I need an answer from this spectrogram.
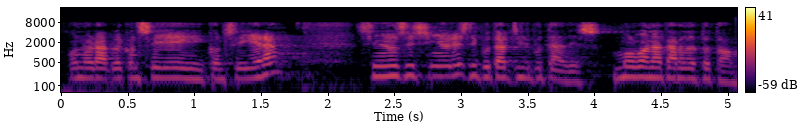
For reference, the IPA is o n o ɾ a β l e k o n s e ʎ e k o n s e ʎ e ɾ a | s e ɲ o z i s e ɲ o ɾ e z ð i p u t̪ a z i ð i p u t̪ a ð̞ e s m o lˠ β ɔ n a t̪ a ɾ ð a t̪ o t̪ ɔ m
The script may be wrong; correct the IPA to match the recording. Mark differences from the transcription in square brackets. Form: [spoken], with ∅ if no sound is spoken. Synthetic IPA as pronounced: o n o ɾ a β l e k o n s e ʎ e k o n s e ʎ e ɾ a | s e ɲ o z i s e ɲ o ɾ e z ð i p u t̪ a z i ð i p u t̪ a ð̞ e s m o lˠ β ɔ n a t̪ a ɾ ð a t̪ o t̪ ɔ m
